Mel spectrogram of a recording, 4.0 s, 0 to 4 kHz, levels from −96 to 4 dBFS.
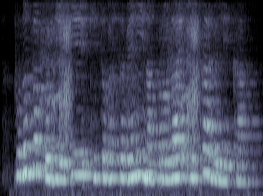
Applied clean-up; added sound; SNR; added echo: none; Respiratory sounds; 20 dB; reverberation time 0.9 s.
